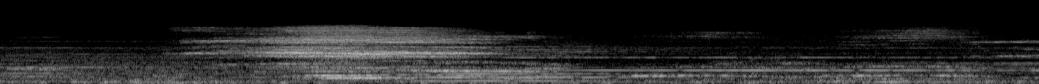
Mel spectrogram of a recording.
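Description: Eerie wailing sounds picked up by a phone's microphone in a basement: several held pitched tones sounding together, swelling louder about two seconds in and easing off after about five. The sounds are unexplained, claimed to be paranormal.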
